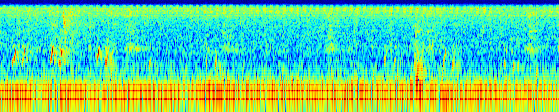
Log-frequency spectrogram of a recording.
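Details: Two pet guinea pigs napping after a long day of munching frozen blueberries; faint, short squeaky blips come in quick, irregular bursts over a steady low hum.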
